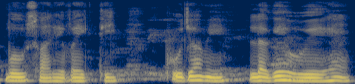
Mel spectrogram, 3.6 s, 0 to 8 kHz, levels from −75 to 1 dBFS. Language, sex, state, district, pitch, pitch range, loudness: Hindi, male, Uttar Pradesh, Saharanpur, 130 Hz, 120-145 Hz, -14 LUFS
